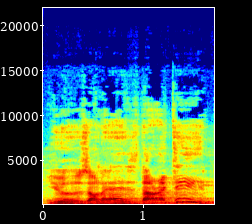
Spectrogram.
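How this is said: It is said in a French accent.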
